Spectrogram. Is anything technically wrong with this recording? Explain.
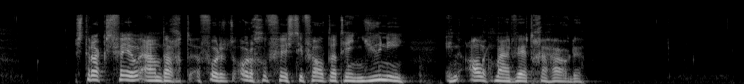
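No, nothing technically wrong stood out on listening to this audio.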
